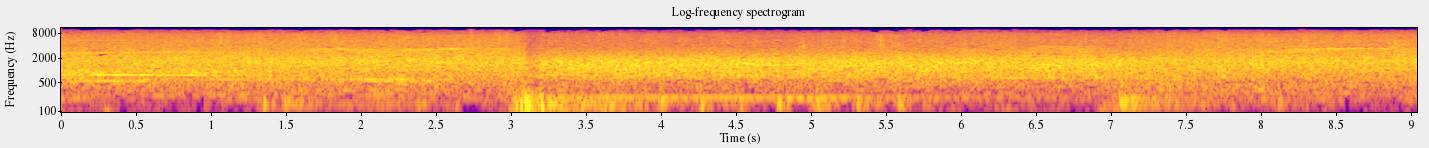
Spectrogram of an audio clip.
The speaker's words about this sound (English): But these men and women in the Secret Service who travel with me, and the military people, they are amazing. Yeah. And I really appreciate you giving them a round of applause. They're right over here.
